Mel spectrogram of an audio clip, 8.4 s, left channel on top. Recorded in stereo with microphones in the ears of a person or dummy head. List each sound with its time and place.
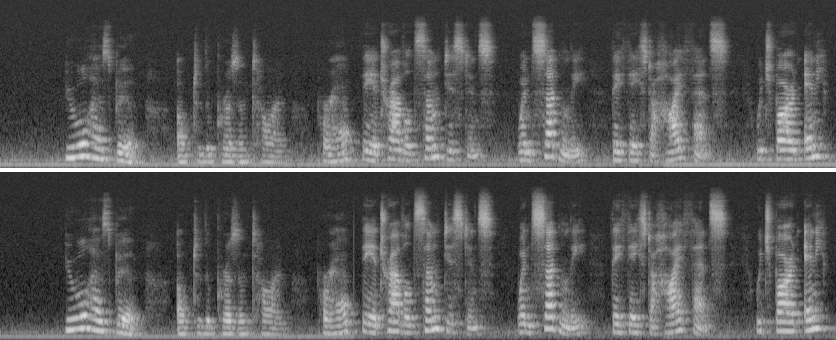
0.7 s a woman speaking: 15° right (ahead or behind), 0.6 m
3.6 s a woman speaking: 30° right (ahead or behind), 0.5 m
